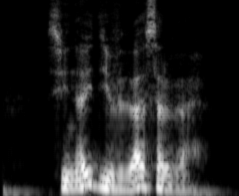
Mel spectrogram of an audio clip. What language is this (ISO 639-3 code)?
kab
